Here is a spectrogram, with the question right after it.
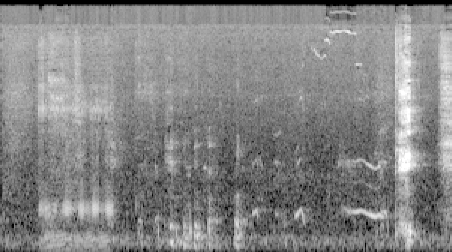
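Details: Five-month-old Boston Terrier puppy asleep on a person's arm, snoring: a short burst of rough, pulsed nasal rumbles, then softer breathing noises under quiet human speech in a small indoor room.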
